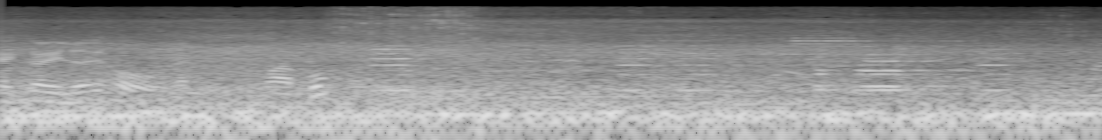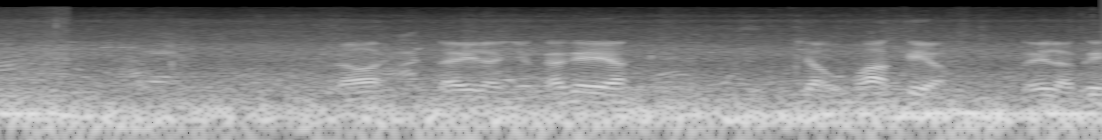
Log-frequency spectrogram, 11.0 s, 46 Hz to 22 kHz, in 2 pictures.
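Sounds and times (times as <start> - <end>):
motorbikes passing: 0.0 - 11.0.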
